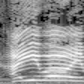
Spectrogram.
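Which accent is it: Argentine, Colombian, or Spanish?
Argentine. It is said in an Argentine accent.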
